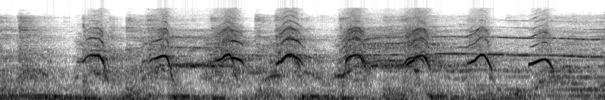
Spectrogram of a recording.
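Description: Children cheering and shouting over loud dance music with a steady beat. About half a second in, a run of short, high rising-and-falling cries starts, two to three a second, ending in one long held high note.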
